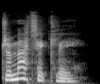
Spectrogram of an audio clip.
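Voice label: "dramatically", British English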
